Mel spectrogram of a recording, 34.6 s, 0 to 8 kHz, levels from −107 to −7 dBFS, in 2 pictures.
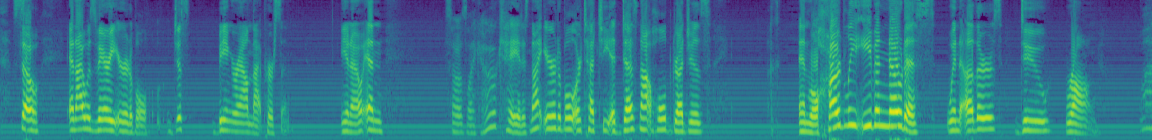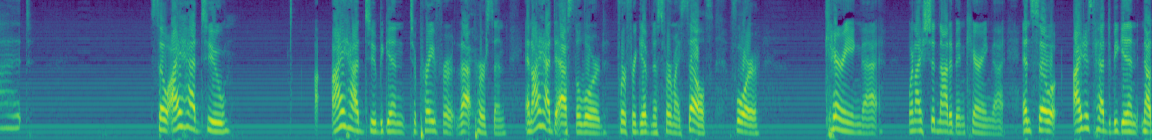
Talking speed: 145 wpm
